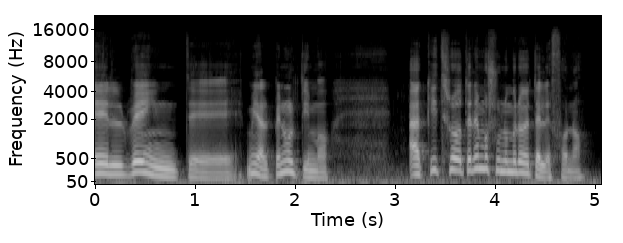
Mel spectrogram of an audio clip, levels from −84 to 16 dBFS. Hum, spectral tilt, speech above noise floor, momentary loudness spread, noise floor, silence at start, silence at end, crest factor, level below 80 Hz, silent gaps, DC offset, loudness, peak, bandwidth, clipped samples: none; -7 dB/octave; 23 dB; 10 LU; -44 dBFS; 0 s; 0.05 s; 16 dB; -44 dBFS; none; under 0.1%; -22 LUFS; -6 dBFS; 15 kHz; under 0.1%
